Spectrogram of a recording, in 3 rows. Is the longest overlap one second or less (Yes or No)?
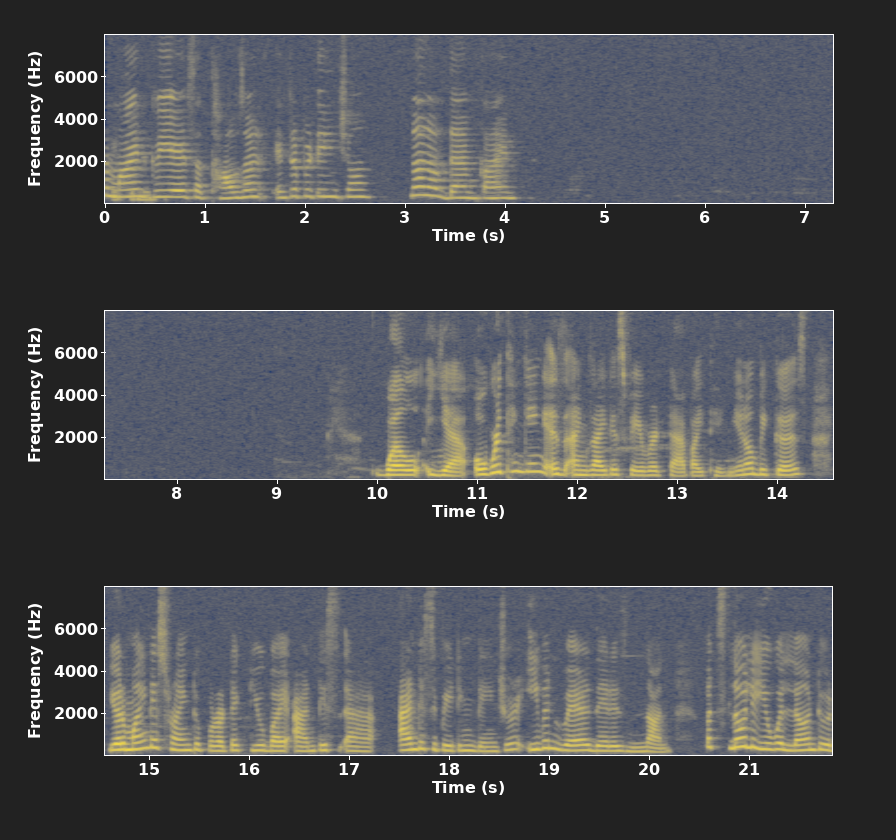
Yes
